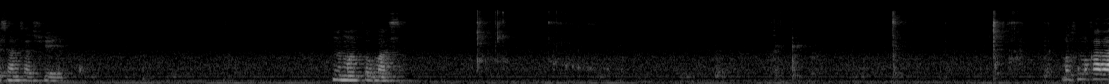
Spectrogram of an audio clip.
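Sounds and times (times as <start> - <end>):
soft chewing of crispy pork: 4.6 - 10.6.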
